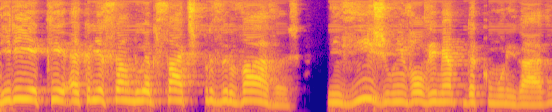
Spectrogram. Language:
Portuguese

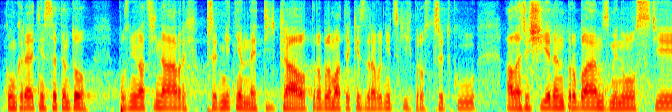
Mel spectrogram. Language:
Czech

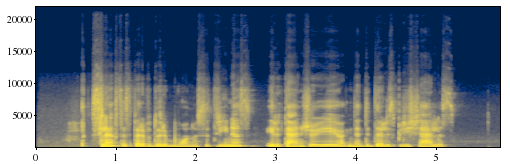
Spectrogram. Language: Lithuanian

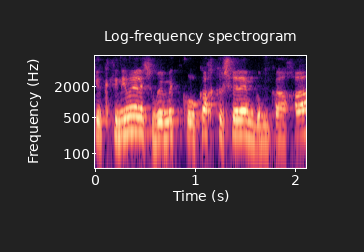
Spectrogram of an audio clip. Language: Hebrew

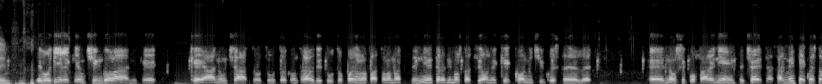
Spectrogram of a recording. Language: Italian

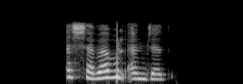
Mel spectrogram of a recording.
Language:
Arabic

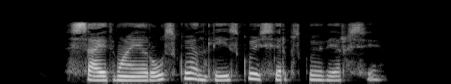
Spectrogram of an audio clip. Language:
Belarusian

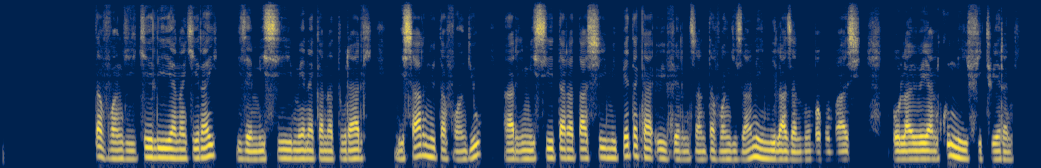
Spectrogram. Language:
Malagasy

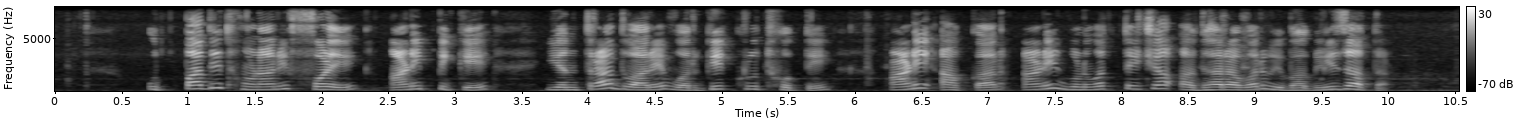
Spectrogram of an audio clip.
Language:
Marathi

